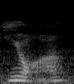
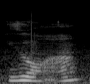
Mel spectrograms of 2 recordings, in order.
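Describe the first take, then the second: Both takes have the same delivery.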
